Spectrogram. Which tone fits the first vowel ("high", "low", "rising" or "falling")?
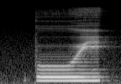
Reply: high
